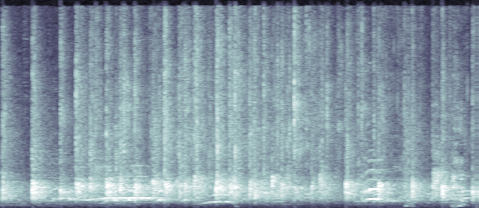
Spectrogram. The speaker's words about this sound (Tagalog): Pilit na yung palakpak niya.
